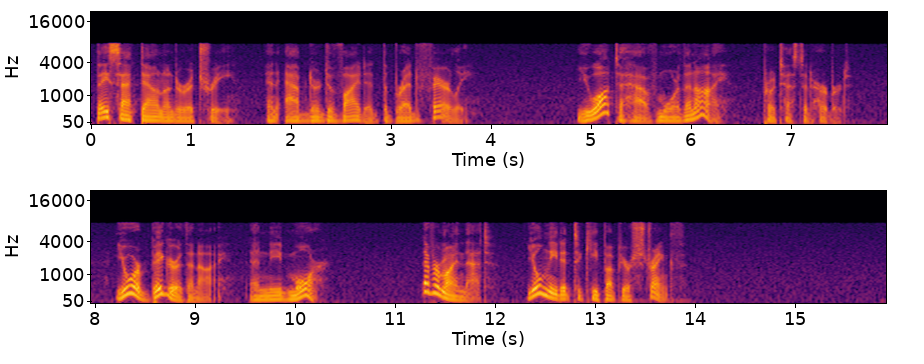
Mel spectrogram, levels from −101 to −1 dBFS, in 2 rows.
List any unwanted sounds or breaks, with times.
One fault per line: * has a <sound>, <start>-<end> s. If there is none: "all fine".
all fine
